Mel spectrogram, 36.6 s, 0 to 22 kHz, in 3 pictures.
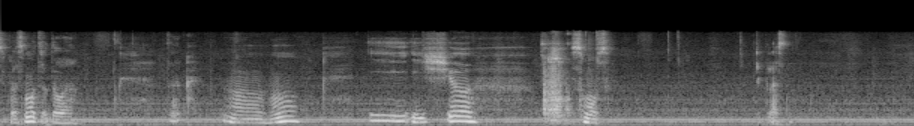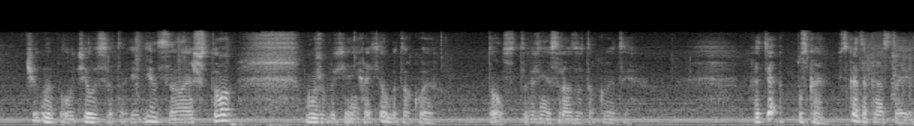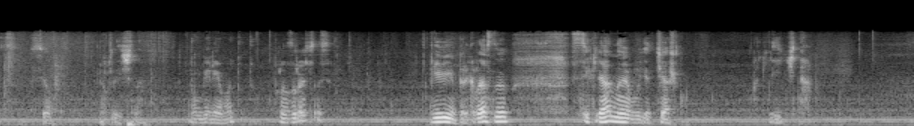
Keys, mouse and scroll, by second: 5.6-8.6 right drag, 8.9 click, 9.8-13.0 middle drag, 15.1-15.5 scroll up 1, 15.5-21.1 middle drag, 22.9 scroll down 3, 23.6-26.7 middle drag, 27.7 click, 28.5 click, 29.0-32.0 middle drag.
